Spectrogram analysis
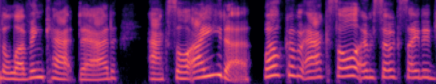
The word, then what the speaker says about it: Aita: um so I know my name is kind of weird it's it's Aida oh no I said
